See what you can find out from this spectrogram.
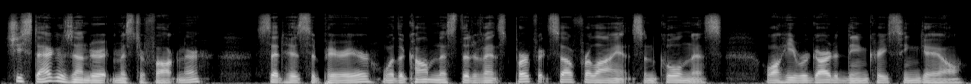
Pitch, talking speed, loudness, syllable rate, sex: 95 Hz, 155 wpm, -18 LUFS, 4.8 syllables/s, male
